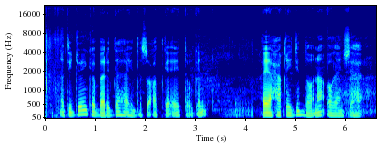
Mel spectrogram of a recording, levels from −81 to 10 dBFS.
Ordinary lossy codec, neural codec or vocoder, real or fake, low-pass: none; none; real; none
